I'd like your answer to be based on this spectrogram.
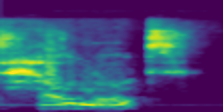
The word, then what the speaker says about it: Helmut: Yes, it's Helmut. And then technically my last name's Domagalski, but hell like damnation, and then moot like a cow goes moo with a T at the end.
